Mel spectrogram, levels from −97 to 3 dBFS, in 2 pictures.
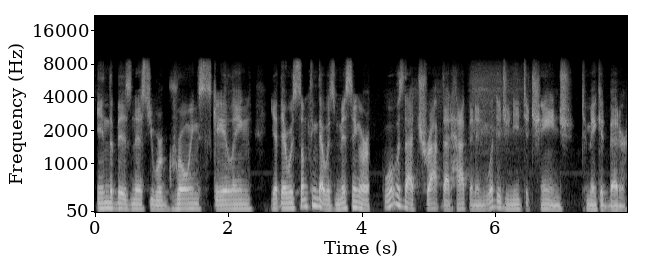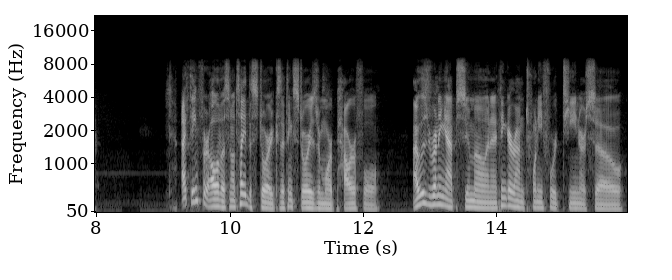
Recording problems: high frequencies cut off; noticeable; nothing above 8 kHz

